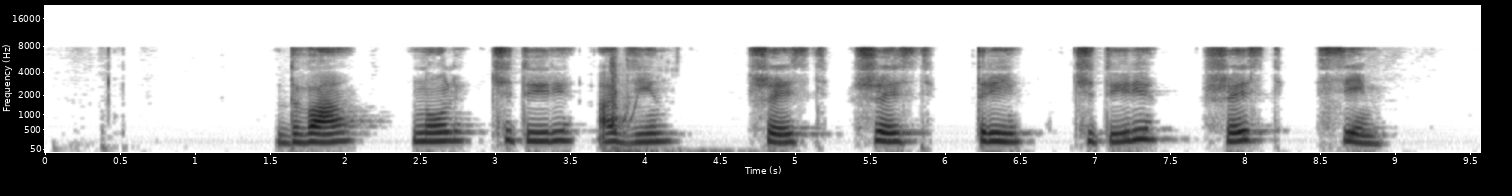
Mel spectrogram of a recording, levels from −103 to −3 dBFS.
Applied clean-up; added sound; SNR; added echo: classical method spectral subtraction.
